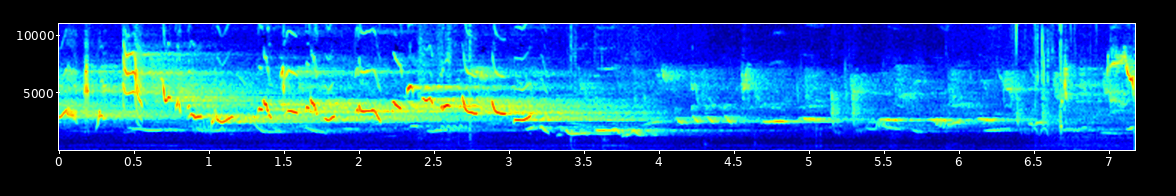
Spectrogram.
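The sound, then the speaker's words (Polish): A dense dawn chorus of many birds singing at once in a May forest, overlapping high trills, whistles and chirps that stay steady and fairly loud throughout, with no voices. “Wsłuchiwanie się w ich koncert, zwłaszcza rankiem, w cienistym grondzie lub bujnym łęgu, przypomina nieco pobyt w lesie tropikalnym.”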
